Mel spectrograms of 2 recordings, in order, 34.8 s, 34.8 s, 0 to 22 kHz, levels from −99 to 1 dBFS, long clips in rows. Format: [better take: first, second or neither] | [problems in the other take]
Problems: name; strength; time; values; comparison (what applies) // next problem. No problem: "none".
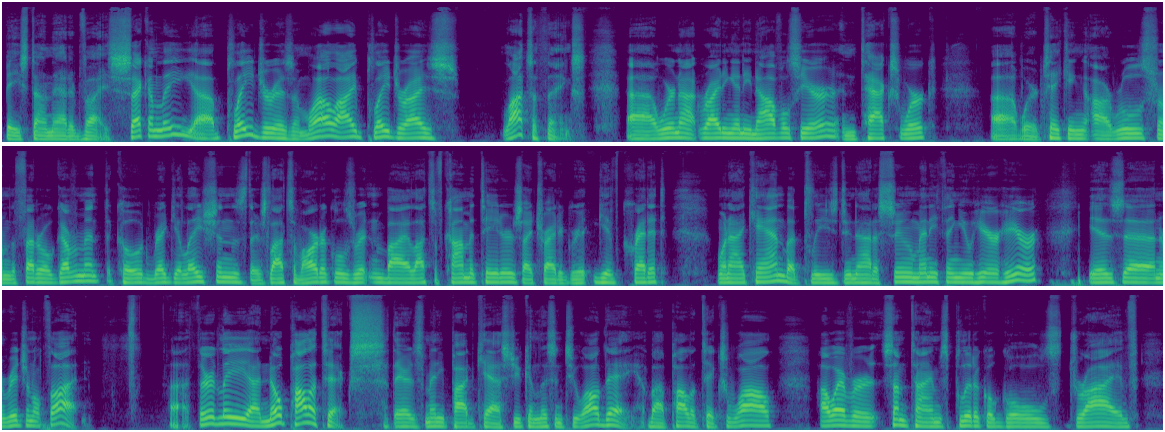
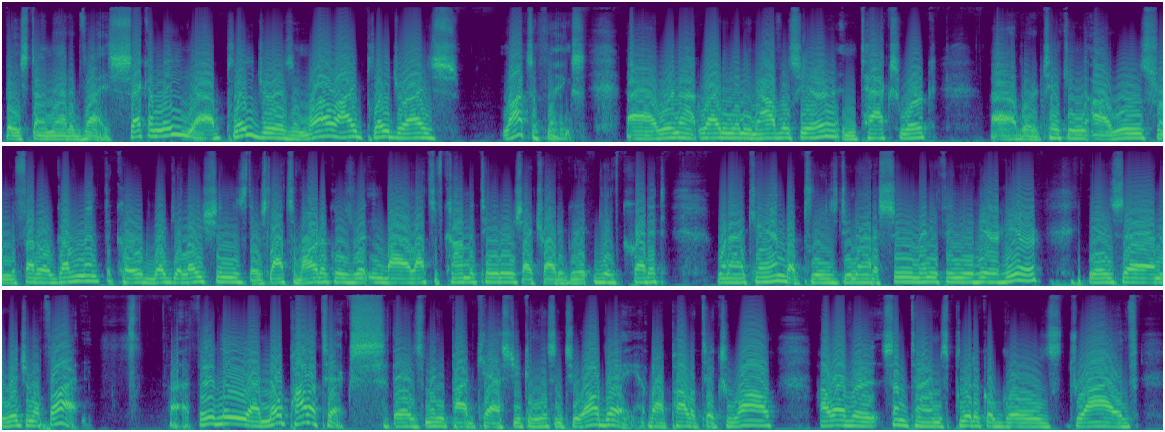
first | distortion; heavy; 5 dB below the speech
